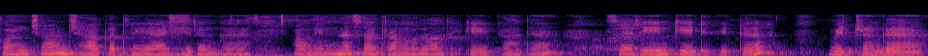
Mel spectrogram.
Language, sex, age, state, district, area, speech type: Tamil, female, 60+, Tamil Nadu, Cuddalore, urban, spontaneous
